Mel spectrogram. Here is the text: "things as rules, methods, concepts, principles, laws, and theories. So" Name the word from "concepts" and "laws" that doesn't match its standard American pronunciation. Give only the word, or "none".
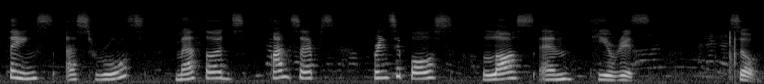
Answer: laws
